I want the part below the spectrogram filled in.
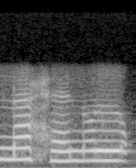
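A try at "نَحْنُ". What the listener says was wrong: नाहनु नहीं, यहाँ पर कलकला नहीं करेंगे। नहनु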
